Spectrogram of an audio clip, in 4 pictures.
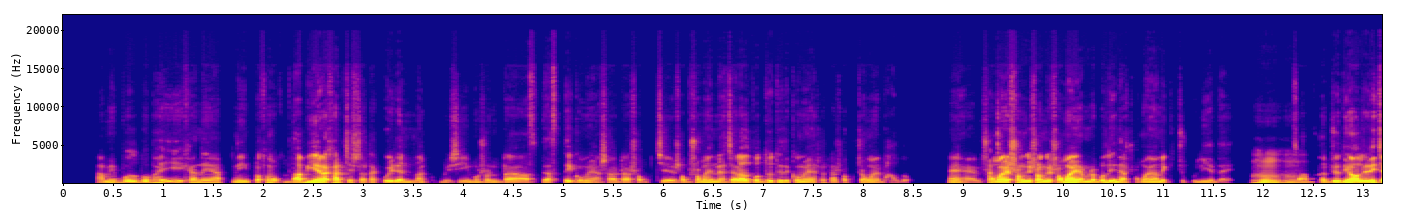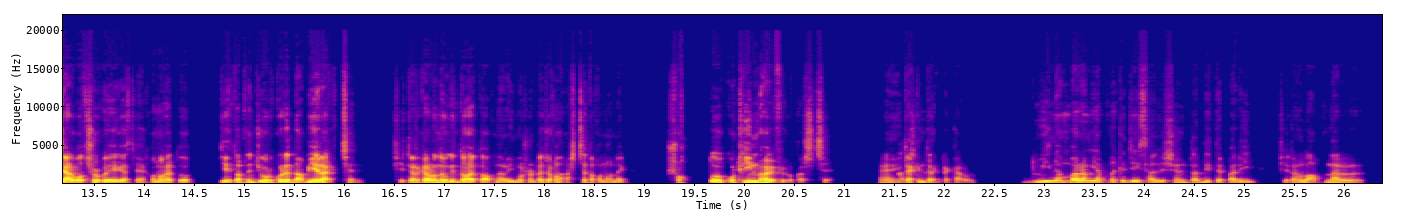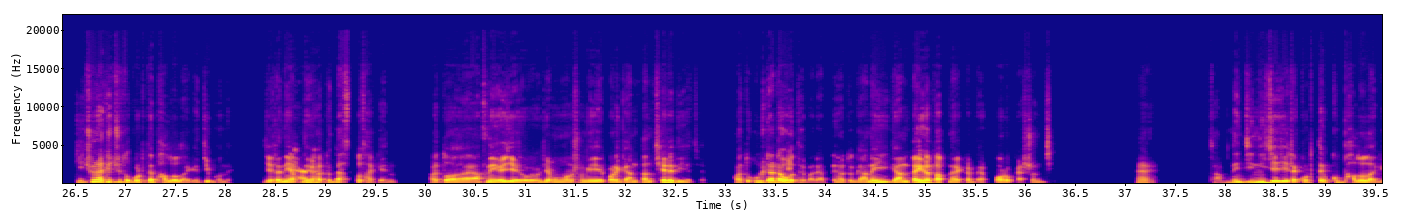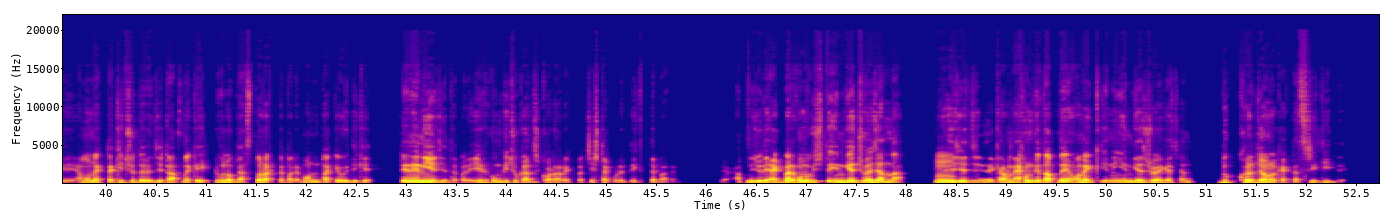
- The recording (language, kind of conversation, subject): Bengali, advice, স্মৃতি, গান বা কোনো জায়গা দেখে কি আপনার হঠাৎ কষ্ট অনুভব হয়?
- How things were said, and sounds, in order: tapping; "দুঃখজনক" said as "দুঃখেরজনক"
